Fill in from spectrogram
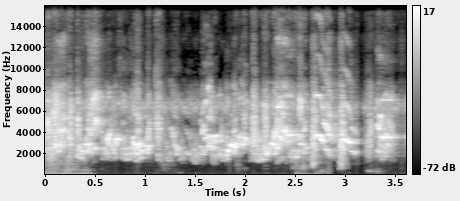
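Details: Budgie parrots in a busy chorus, a continuous tangle of shrill chirps, chattering warbles and squawky notes layered on one another with no gaps.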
